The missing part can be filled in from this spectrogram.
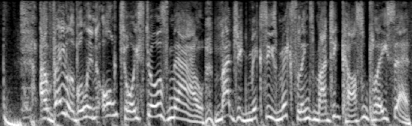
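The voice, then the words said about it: Put-on advertising announcer voice. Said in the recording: “put on the voice”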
